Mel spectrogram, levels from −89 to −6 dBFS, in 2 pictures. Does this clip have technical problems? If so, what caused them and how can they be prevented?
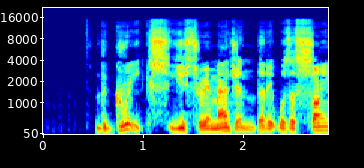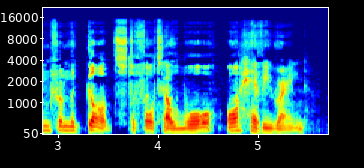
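Yes. HE-AAC compression, throughout: the treble of this speech is likely rebuilt by spectral band replication, copied up from lower bands, so s sounds turn gritty and lispy, with nothing above 14.9 kHz, which fits a bitrate around 20 kbps. Prevent it by encoding at a higher bitrate with plain AAC.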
